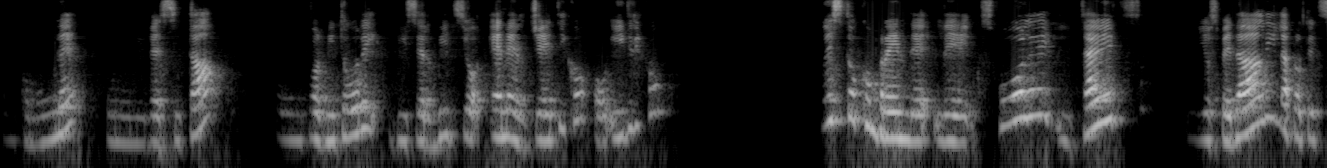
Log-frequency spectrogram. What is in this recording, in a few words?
Italian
